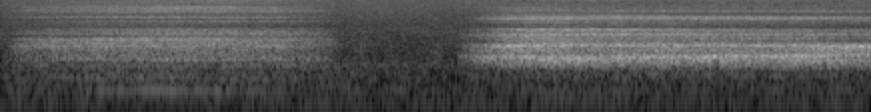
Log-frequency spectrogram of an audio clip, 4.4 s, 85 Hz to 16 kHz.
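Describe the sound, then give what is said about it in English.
Deep breathing during a guided relaxation exercise: a soft, airy breath, a brief pause, then a louder, longer open-mouthed exhale like a sigh of relief, steady and hushed with no talking. “So taking 2 more deep rounds of breath here. You can even open the mouth and a sigh of relief.”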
